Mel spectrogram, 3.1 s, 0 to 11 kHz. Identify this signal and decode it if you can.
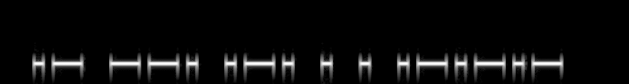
Morse code, heard as a keyed tone, about 25 wpm, 700 Hz. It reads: AGREE.
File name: practice / 25wpm / Sentences with 4-Word Phrases - 25wpm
